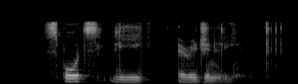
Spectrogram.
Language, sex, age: English, male, 19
